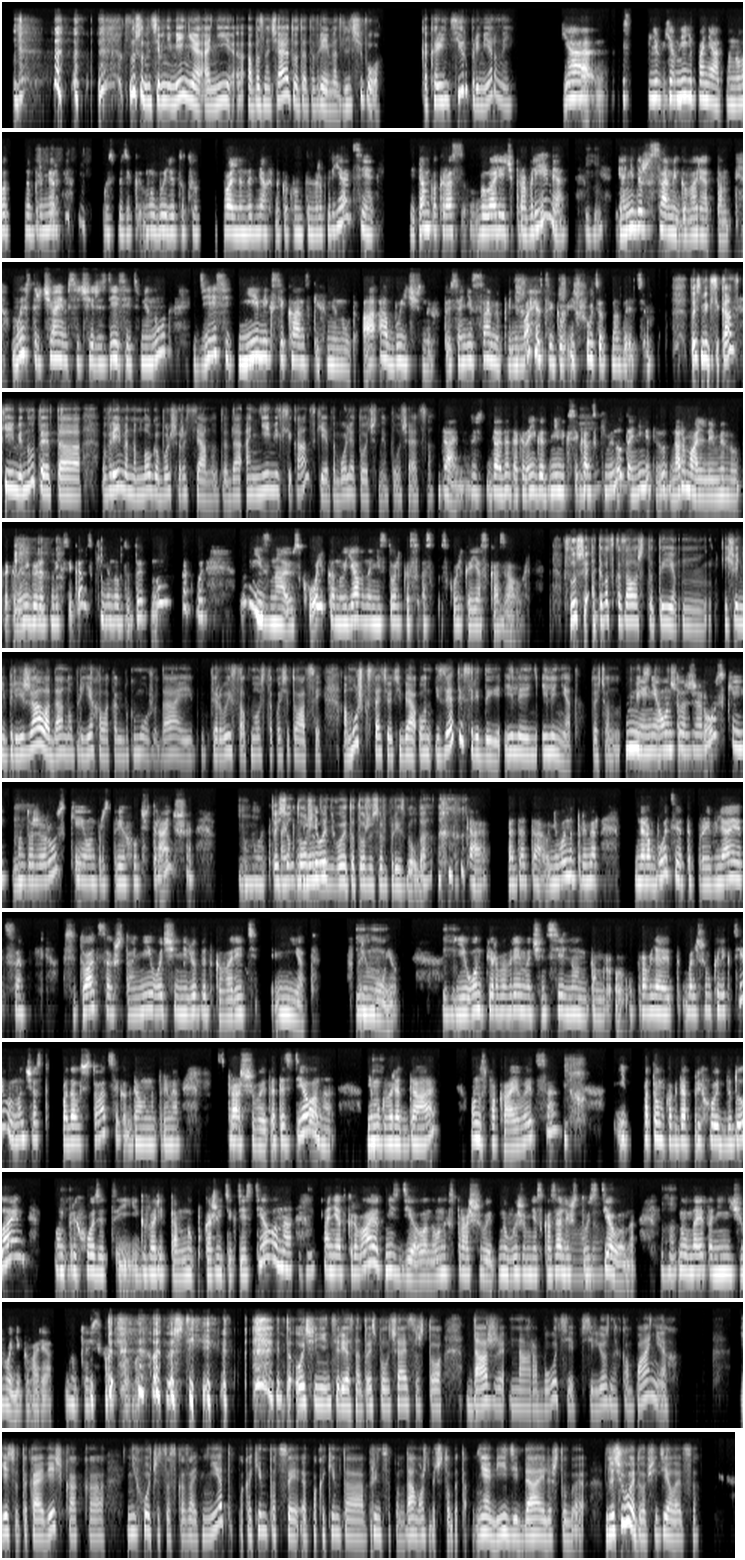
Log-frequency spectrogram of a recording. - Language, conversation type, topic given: Russian, podcast, Когда вы впервые почувствовали культурную разницу?
- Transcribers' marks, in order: laugh; laugh; laughing while speaking: "понимают"; laugh; laugh; tapping; laugh; chuckle; laughing while speaking: "Да, ох, подожди"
